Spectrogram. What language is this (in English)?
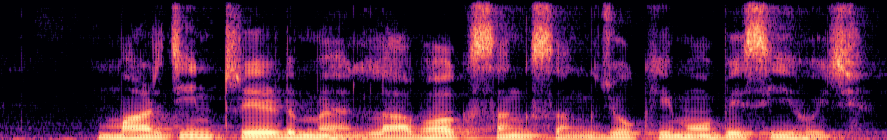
Maithili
